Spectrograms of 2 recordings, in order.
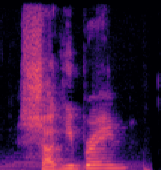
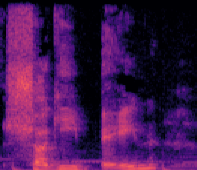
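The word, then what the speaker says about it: Shuggie Bain: as shogi but it's shaggy bane i always say brain instead of bane it sort of reminds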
